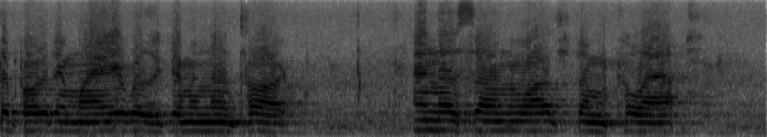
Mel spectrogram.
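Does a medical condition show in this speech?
Yes: ALS (Lou Gehrig's disease); sounds like having had a couple of drinks.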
